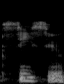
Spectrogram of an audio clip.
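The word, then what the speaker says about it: sisu: she loved the word cesu can you tell us about that and I'm sorry if I mispronounced it no that no that's perfect um sissu is a word um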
